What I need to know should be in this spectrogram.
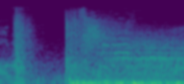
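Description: A body slams hard onto pavement.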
